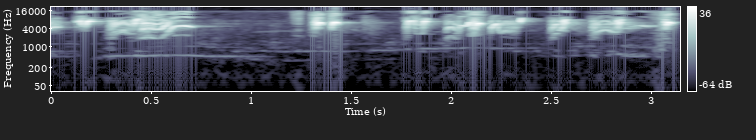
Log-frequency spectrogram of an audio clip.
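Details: Lure recording of scarlet minivet calls meant to draw birds in: high, thin whistled notes, a longer warbling phrase at first, then clusters of sharp chirps repeated at short intervals, with a soft low tone underneath.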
